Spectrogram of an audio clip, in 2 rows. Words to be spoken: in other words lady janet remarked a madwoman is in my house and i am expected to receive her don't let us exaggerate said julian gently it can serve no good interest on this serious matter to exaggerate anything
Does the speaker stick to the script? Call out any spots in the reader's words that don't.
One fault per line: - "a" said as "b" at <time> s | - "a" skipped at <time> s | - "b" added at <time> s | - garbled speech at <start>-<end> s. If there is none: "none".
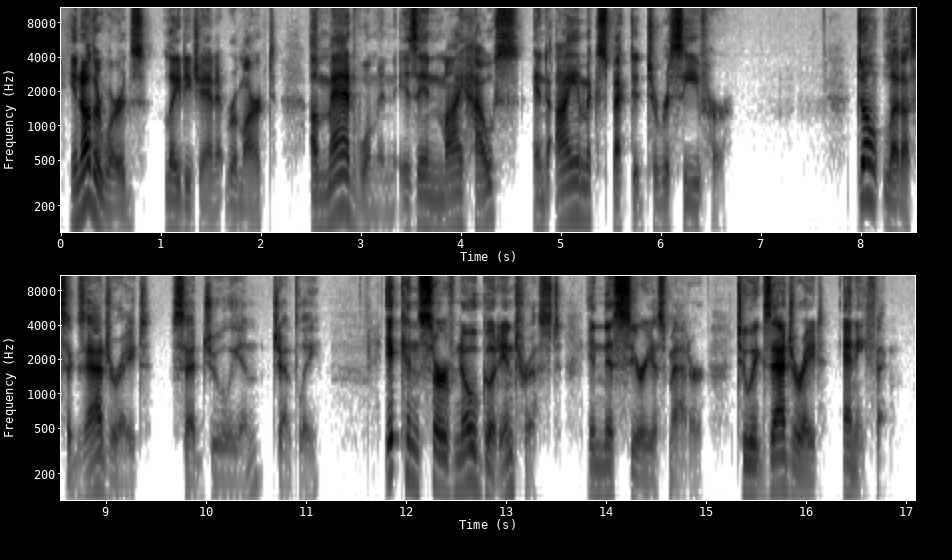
- "on" said as "in" at 13.8 s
